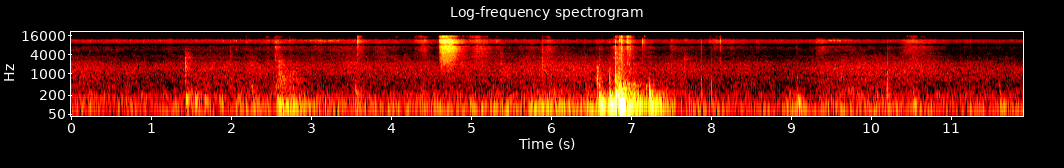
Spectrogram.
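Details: Quiet indoor room with scattered clicks, a brief hiss and a dull knocking thump, like a dishwasher being handled, with no animal voice.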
